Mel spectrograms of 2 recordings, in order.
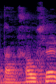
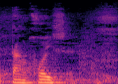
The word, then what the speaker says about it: Tannhäuser: se estrena en 1845 en español la gente le llama tannhäuser y los viejos de mi banda le llaman el tannhäuser pero bueno se dice tan hoi sera ya en esta época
